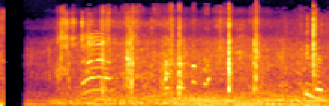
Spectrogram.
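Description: Faint voices over a low steady outdoor background, with several short, sharp clicks scattered through it.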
